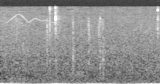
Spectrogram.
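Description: Faint, soft clicks of code being typed on a computer keyboard: a few light keystrokes over a quiet background hiss.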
